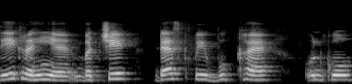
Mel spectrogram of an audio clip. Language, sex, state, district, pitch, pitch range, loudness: Hindi, female, Bihar, Darbhanga, 220 Hz, 210-250 Hz, -17 LUFS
